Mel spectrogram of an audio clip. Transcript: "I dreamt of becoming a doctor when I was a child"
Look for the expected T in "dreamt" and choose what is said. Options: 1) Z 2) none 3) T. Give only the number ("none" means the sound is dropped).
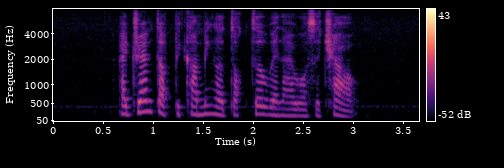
3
